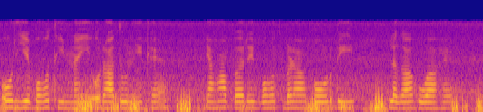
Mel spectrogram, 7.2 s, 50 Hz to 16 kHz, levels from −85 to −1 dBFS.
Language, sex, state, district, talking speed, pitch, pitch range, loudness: Hindi, female, Haryana, Charkhi Dadri, 150 wpm, 200 Hz, 200-205 Hz, -19 LUFS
